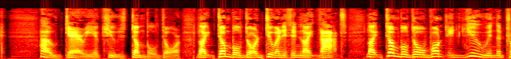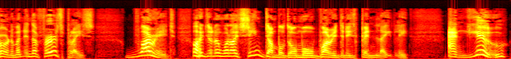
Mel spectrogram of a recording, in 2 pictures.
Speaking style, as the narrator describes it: Hagrid suddenly said angrily

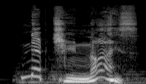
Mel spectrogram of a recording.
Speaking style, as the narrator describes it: Curtis exclaimed

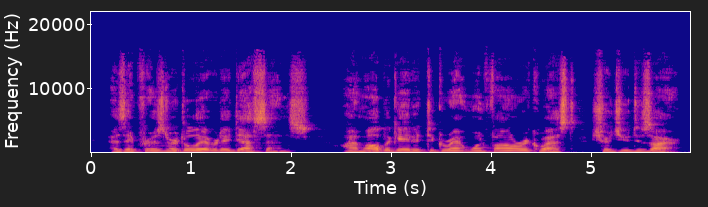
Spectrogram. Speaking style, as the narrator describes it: she said calmly, as if she had repeated those words 1,000 times before

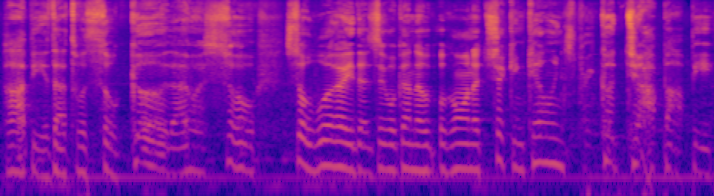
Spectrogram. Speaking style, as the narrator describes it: he whispers into your ear

